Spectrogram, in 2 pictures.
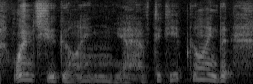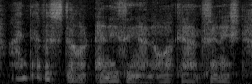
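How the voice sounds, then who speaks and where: A man's fairly high voice shows vocal fry and very wide pitch swings. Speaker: spoken word monologuist. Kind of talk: scripted spoken-word monologue. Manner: fast; rapid-fire, rhythmic delivery.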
